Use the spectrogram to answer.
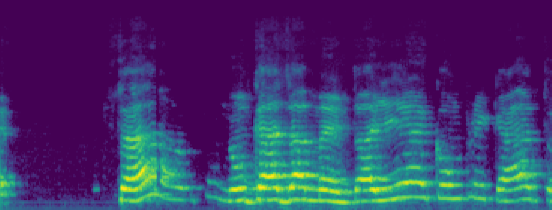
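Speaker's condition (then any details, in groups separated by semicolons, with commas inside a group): Cerebral palsy; present from birth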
